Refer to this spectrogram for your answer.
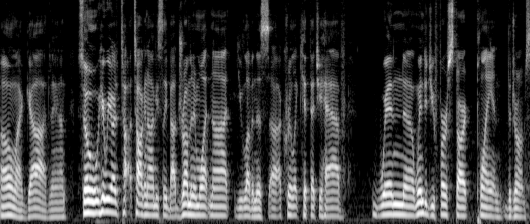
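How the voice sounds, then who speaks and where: An unremarkable speaking voice from a man at medium pitch, with ordinary pitch variation and a moderate pace. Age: 40s. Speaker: podcast host, drummer. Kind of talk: casual interview chat.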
